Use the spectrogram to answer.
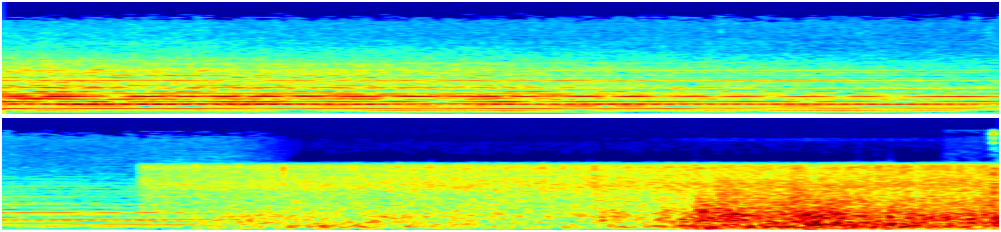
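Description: Heavy rain and thunder from a storm with strong wind near a cemetery. A sustained droning tone gives way midway to dense, roaring rainfall, and a louder rumble of thunder swells near the end.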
